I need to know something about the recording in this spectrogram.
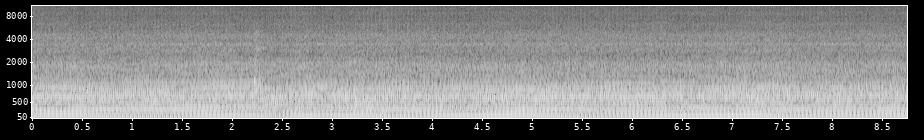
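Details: Cub Cadet riding mower with a Kohler Courage single-cylinder engine, after a HIPA carb kit replaced a carburetor that leaked gas out the exhaust. It idles smoothly and evenly with a steady low thump, no misses or knocks. Healthy.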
